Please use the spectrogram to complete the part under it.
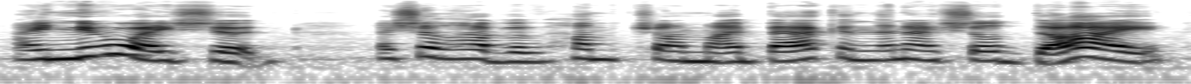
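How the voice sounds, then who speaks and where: A woman's voice: a little high, unhurried, voice pushed up, lightly acted. A woman voicing a frightened, sickly young boy in a storybook, gasping, stammering and choking with sobs. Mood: choked despair. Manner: stammering, breathless. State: gasping, sobbing, choked.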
